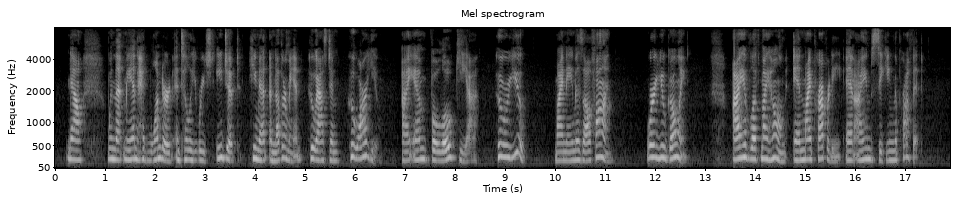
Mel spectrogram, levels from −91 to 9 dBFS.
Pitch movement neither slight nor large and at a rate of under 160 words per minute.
No: average, 3.3 semitones; average, 165 wpm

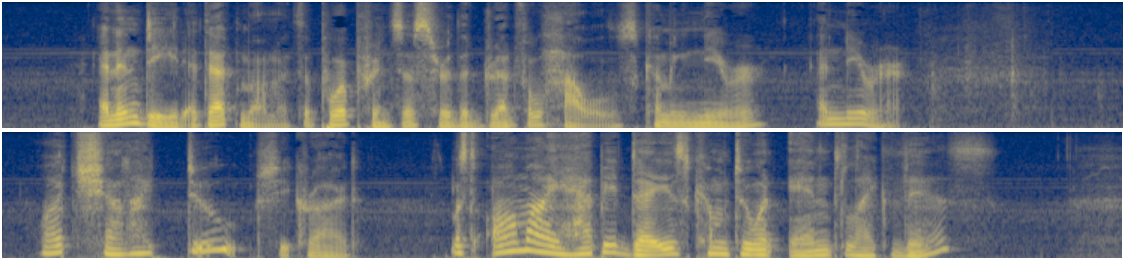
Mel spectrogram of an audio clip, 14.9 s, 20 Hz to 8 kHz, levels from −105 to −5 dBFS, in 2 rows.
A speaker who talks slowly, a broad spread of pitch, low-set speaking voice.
Yes: slow, 130 wpm; wide, 8.1 semitones; low, 110 Hz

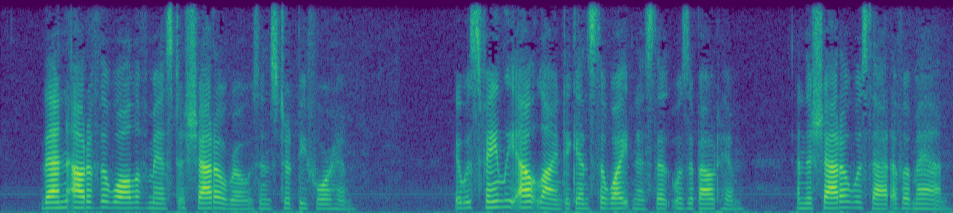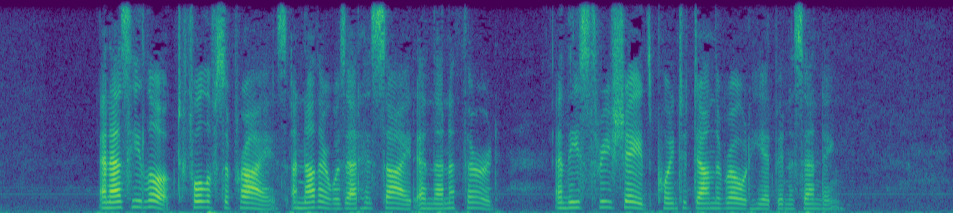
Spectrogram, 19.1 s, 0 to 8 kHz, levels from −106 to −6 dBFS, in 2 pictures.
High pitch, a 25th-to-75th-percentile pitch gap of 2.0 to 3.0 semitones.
Yes: high, 195 Hz; narrow, 2.6 semitones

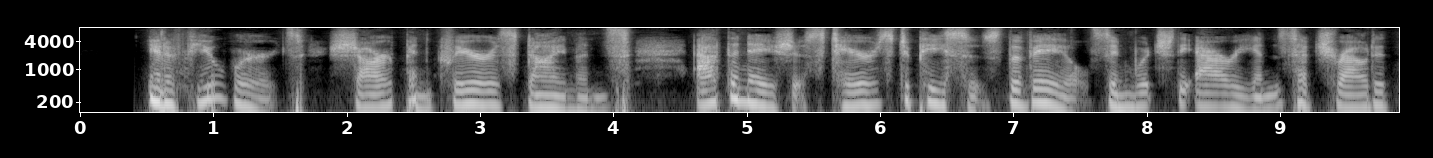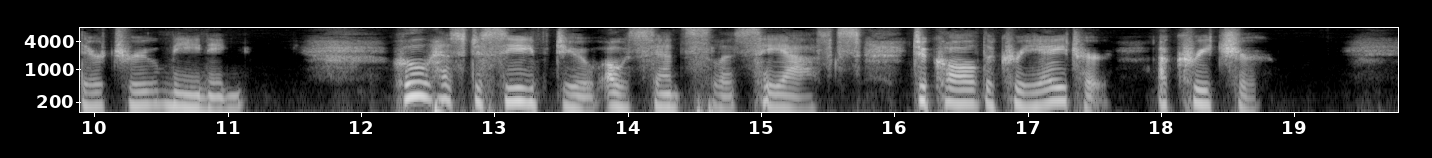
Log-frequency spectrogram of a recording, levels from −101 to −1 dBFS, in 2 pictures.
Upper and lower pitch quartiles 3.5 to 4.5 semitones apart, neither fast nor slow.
No: average, 4.2 semitones; slow, 115 wpm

